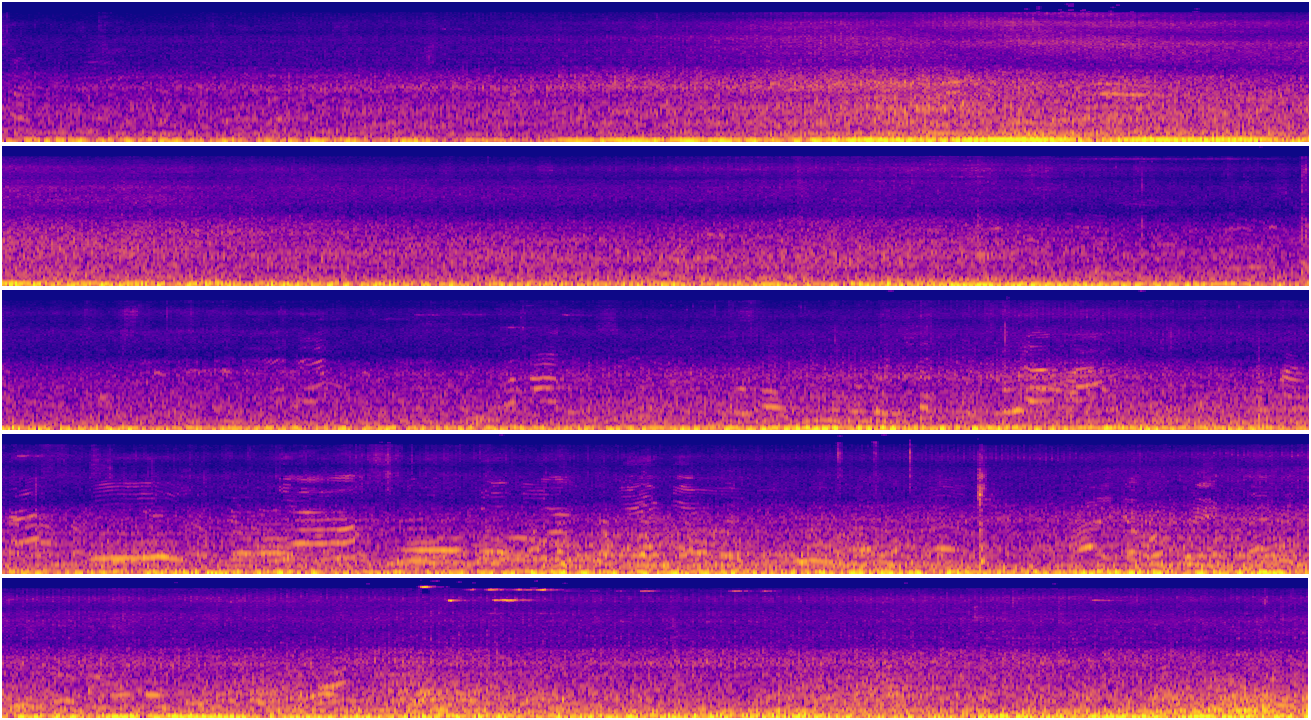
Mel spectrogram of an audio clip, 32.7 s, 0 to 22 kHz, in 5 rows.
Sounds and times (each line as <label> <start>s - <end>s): people talking 12.0s - 29.6s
